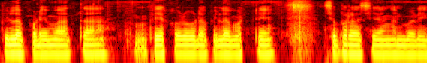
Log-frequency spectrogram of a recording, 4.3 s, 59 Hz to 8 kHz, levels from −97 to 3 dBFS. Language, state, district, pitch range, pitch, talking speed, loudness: Gondi, Chhattisgarh, Sukma, 120-125 Hz, 120 Hz, 140 wpm, -20 LUFS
